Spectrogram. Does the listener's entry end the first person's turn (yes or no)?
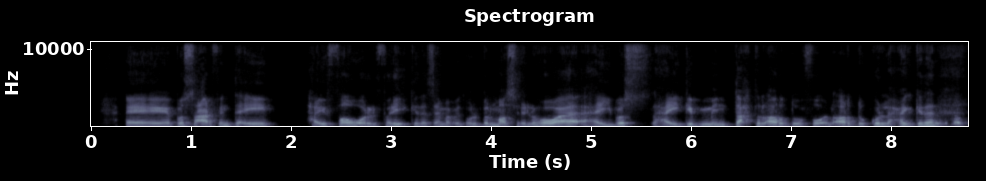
no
